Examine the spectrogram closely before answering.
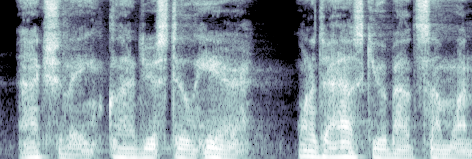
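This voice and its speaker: A man puts on a character voice with a very deep, low pitch. It is raspy and set at a moderate pace. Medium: video game. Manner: terse, deadpan.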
